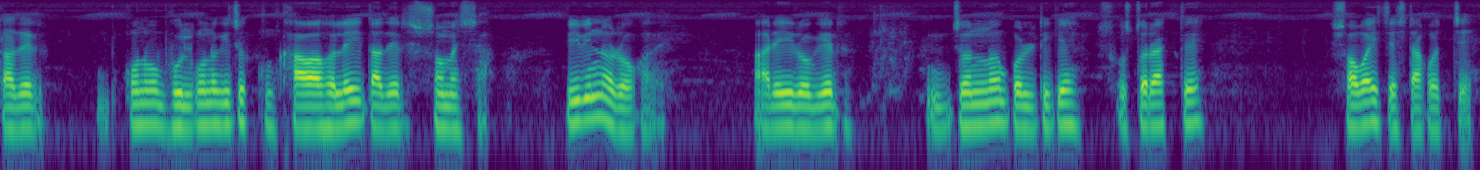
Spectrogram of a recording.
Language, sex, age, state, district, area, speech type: Bengali, male, 18-30, West Bengal, Uttar Dinajpur, urban, spontaneous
